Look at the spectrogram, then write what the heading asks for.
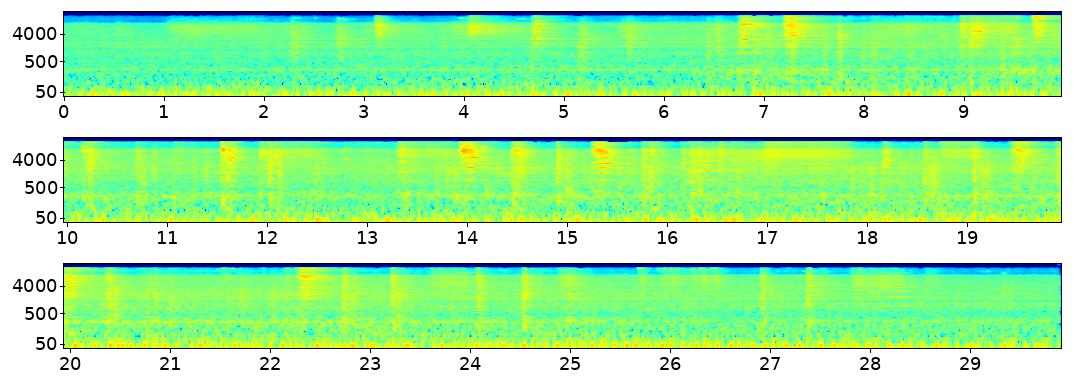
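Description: Electric suburban train passing slowly through a station, its wheels clicking over rail joints and points in a long irregular run, with some brief wheel squeal. A steady hum and rumble lie under it throughout.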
